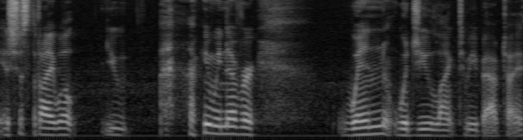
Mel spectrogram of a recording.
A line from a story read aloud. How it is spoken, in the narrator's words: Sam asked, interrupting Connie stammering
